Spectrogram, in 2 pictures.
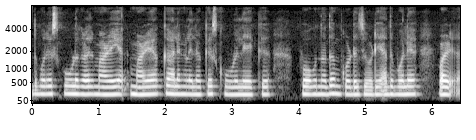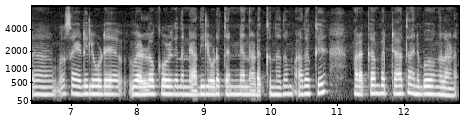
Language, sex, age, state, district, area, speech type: Malayalam, female, 18-30, Kerala, Kozhikode, urban, spontaneous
